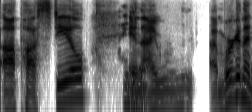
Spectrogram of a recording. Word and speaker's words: apostille: available with opposite work i had to call it opposite otherwise it doesn't rhyme with unrestricted fees but i know you call it oppa steele and i we're going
